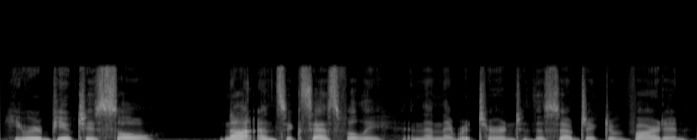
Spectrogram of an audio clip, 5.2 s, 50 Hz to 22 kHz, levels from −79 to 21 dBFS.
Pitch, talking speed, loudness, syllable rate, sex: 170 Hz, 170 wpm, -23 LUFS, 5.4 syllables/s, female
